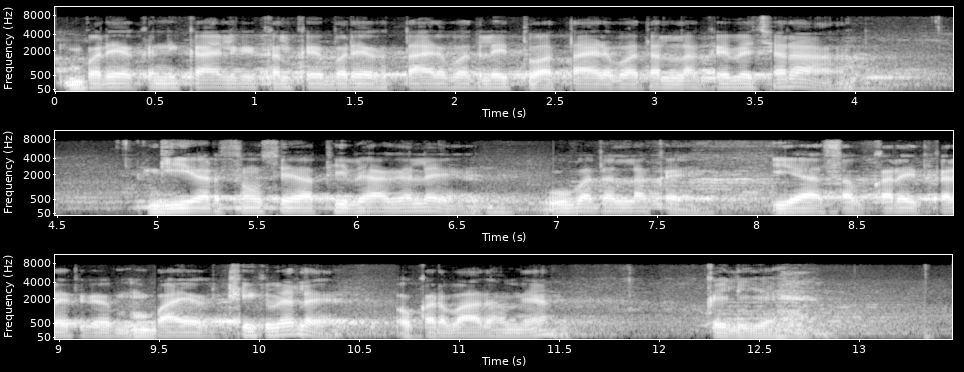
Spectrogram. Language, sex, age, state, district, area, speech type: Maithili, male, 30-45, Bihar, Begusarai, rural, spontaneous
